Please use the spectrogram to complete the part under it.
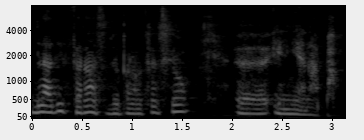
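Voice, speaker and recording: A man teaching a language lesson at a board, slow and methodical, repeating example words. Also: mid-range voice, lively intonation, breathy edge. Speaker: Italian teacher. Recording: tinny phone-like sound.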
